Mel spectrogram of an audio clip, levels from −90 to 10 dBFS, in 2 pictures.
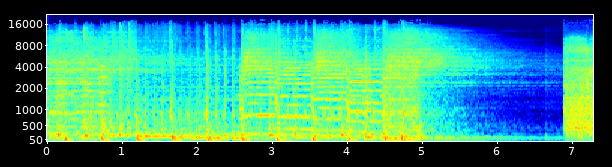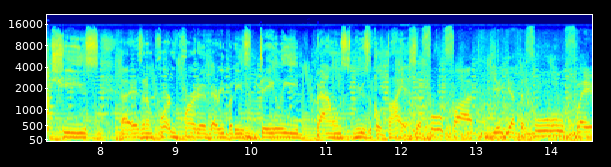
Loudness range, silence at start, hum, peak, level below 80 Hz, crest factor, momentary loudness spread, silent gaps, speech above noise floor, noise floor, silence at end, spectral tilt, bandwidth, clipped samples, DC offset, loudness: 3 LU; 0 s; none; -2 dBFS; -28 dBFS; 14 dB; 7 LU; none; 33 dB; -48 dBFS; 0 s; -4 dB/octave; 18.5 kHz; under 0.1%; under 0.1%; -16 LUFS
